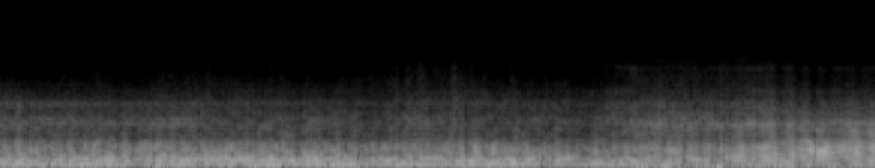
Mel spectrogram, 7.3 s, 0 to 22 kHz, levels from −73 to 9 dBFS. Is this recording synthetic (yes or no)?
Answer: yes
